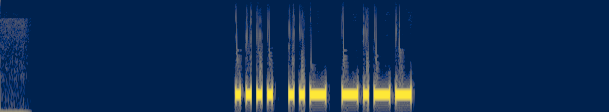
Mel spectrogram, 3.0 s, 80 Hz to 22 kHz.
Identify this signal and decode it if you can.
Morse code, heard as a keyed tone, about 46 wpm, 700 Hz. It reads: HUY
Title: USA Call Sign Postfixes - 3 Letters 45wpm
